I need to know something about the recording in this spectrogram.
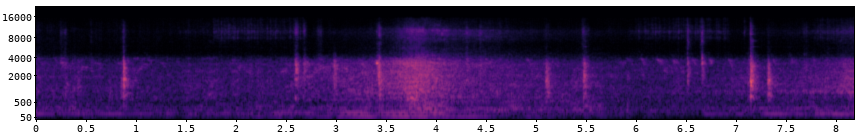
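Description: Metal tools clink against each other.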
